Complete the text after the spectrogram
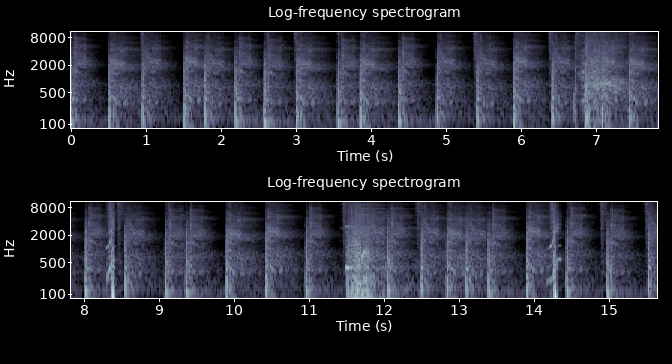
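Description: Game sound effects chime and pop in quick succession as pieces merge and attack.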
